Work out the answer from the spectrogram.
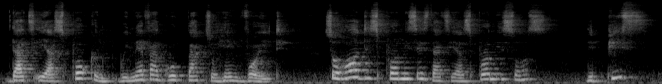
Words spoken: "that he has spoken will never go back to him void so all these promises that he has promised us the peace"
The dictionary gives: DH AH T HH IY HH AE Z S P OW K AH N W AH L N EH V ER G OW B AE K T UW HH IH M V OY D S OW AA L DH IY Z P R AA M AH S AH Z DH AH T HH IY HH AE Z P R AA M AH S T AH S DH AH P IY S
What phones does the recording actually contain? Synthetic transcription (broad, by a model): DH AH T HH IY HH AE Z S P OW K AH N W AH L N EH V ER G OW B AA K T UW HH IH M V OY D S OW AA L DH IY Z P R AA M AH S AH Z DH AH T HH IY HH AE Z P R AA M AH S AO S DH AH P IY S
